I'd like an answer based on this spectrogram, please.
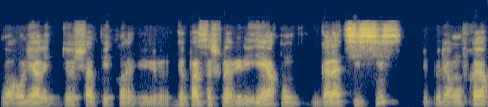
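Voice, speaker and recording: Fairly low-pitched with ordinary pitch variation, a man talks at a fairly quick pace in a dry, close sound with no echo. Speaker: Bible teacher. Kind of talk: Bible teaching session. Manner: hesitant, many repetitions.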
